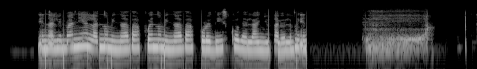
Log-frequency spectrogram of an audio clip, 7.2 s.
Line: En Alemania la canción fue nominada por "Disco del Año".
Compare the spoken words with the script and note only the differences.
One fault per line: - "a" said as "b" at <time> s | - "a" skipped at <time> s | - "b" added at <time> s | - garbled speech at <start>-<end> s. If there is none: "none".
- "canción" said as "nominada" at 1.5 s
- garbled speech at 4.1-4.6 s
